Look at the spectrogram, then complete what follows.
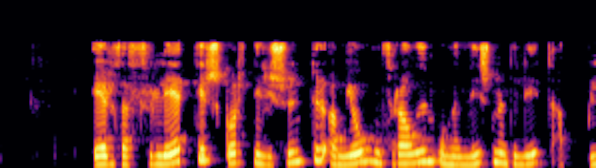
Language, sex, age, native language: Icelandic, female, 50-59, Icelandic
